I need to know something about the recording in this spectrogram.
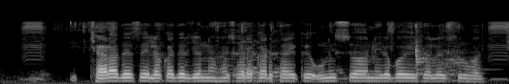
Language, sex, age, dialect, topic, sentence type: Bengali, male, 18-24, Jharkhandi, banking, statement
